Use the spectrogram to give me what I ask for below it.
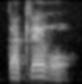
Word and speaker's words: Katlego: like cat let go, but it's Katlego.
